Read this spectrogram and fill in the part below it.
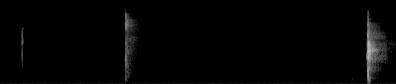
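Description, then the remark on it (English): Three sharp hand claps with uneven gaps between them, the first one quieter and shorter than the other two, each a crisp snap with nothing else around it. “I don't know why I just clapped, but”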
